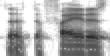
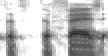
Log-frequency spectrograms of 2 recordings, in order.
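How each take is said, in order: First: "feiras" said the Portuguese way, tapped r, FAY-rash; Portuguese word. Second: "fairs" in plain English, one syllable; English gloss. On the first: Host names Portuguese fairs for viewers, Portuguese pronunciation. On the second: Host glosses the word for viewers in plain English. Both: Shown as a demonstration.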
